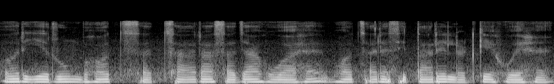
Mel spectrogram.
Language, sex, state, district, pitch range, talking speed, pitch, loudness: Hindi, male, Odisha, Nuapada, 110-120 Hz, 160 wpm, 115 Hz, -14 LUFS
